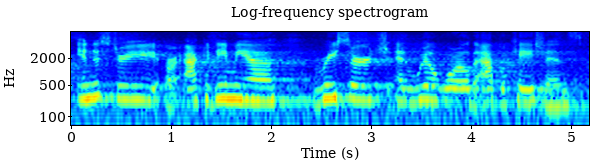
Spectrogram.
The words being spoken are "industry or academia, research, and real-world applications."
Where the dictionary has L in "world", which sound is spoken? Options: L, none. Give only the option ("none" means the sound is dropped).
L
